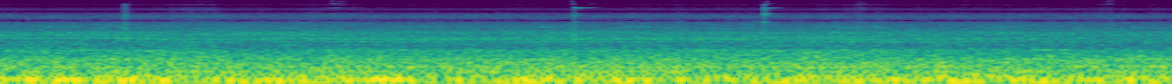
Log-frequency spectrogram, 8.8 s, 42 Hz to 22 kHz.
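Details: Harbor Freight 9x20 lathe running: steady even rumble with a few sharp ticks every couple of seconds. A worn drive belt was the cause; a new belt restored normal noises.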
